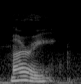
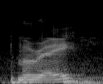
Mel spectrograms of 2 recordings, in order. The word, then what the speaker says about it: Murray: Murray? Rings a bell. Actually, it's pronounced Murray. It's Australian.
